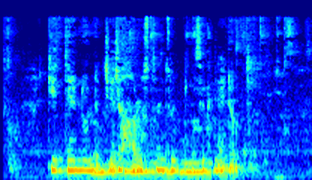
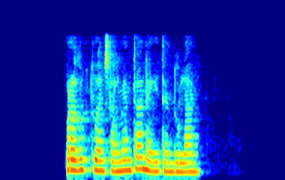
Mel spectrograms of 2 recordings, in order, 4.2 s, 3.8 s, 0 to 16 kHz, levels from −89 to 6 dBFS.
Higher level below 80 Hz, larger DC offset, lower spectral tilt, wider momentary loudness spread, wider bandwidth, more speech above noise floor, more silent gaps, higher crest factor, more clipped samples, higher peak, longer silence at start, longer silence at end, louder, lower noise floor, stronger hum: first, -54 dBFS vs -60 dBFS; neither; about the same, -6 dB/octave vs -7 dB/octave; first, 20 LU vs 9 LU; first, 11.5 kHz vs 8 kHz; second, 27 dB vs over 73 dB; neither; about the same, 14 dB vs 18 dB; neither; second, -14 dBFS vs -2 dBFS; second, 0.1 s vs 0.9 s; second, 0.25 s vs 1.15 s; second, -27 LUFS vs -18 LUFS; second, -53 dBFS vs under -90 dBFS; neither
